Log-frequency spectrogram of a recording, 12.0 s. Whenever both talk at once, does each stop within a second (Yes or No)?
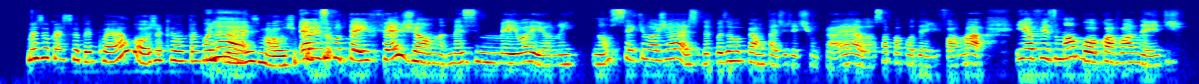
Yes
